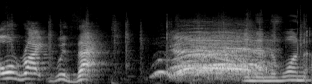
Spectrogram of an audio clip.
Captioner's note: audience cheers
